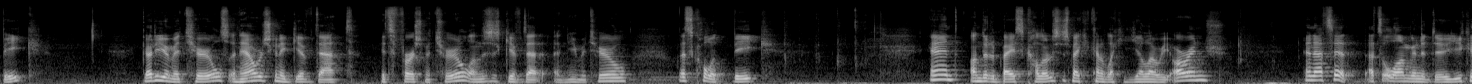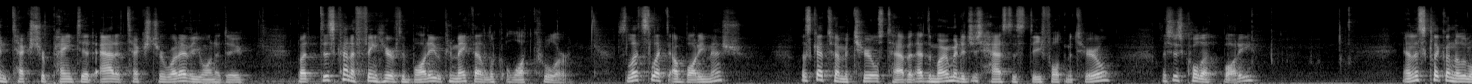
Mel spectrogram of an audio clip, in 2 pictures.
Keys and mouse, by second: 1.7 middle click, 1.9-4.3 right drag, 4.3-10.0 middle drag, 10.0-21.1 right drag, 12.4 alt+a, 21.1 middle click, 21.3-26.0 right drag, 26.0-29.4 middle drag.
